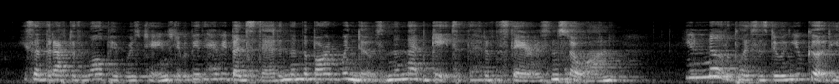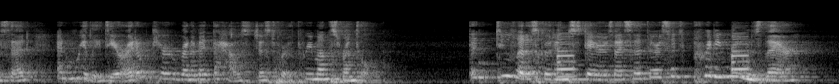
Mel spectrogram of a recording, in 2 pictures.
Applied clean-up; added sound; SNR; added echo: none; Wind instrument, woodwind instrument; 2 dB; reverberation time 0.9 s.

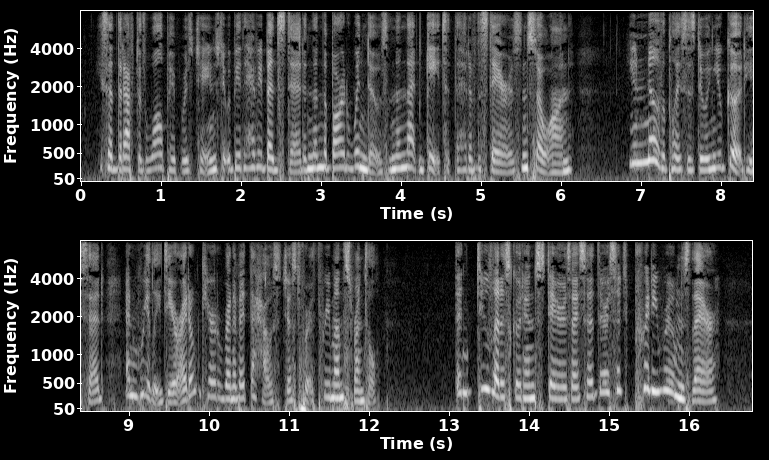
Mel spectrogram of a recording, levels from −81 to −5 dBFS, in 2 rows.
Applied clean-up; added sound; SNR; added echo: none; none; none; none.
